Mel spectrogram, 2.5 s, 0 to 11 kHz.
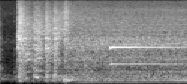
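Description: Lexus IS250 with a 4GR-FSE engine cranking briefly with a rapid chugging starter rhythm, catching and settling into a steady, close idle hum with a faint whine.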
